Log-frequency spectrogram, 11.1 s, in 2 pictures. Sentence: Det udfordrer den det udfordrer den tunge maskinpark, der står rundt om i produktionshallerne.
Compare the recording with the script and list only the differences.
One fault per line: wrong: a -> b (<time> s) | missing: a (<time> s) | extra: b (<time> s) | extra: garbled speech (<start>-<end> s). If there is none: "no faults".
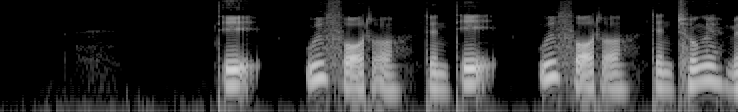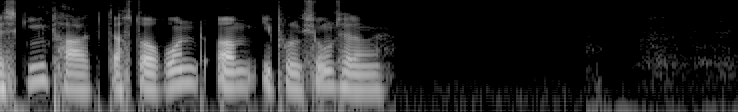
no faults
